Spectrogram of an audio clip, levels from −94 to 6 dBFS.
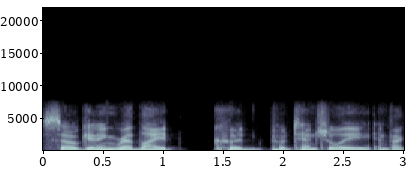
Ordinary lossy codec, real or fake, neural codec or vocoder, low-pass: Opus, 32 kbps; fake; vocoder, 44.1 kHz, 128 mel bands every 512 samples, BigVGAN v2; 7.2 kHz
